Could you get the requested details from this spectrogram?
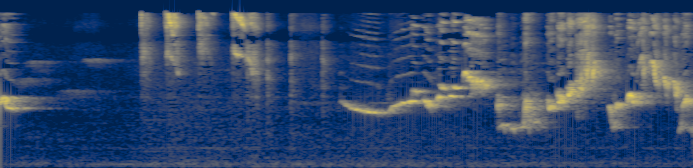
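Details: Caged white-rumped shama in training, stimulated to sing: after a quiet start with a few short notes and clicks, a run of sliding whistled phrases builds into loud, varied, rising and falling notes.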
